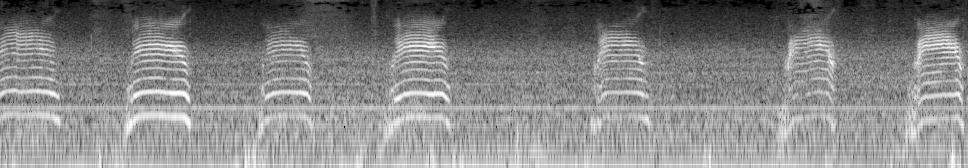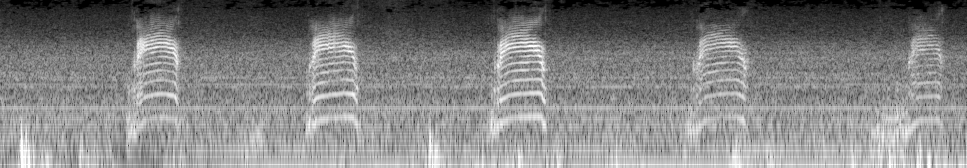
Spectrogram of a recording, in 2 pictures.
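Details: Cat meowing in a funny cats and kittens compilation: a series of about twelve drawn-out, rising-then-falling meows, one every one to two seconds, over a steady low electrical hum.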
